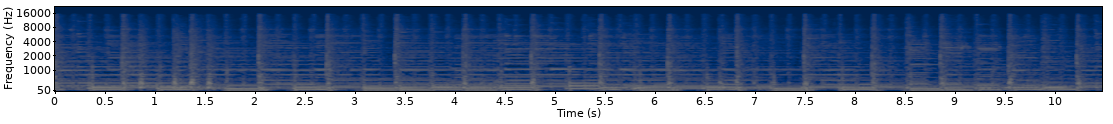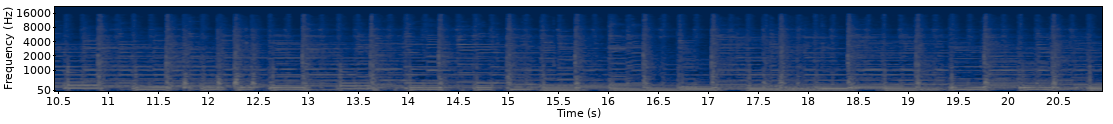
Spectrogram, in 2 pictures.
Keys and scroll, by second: 0.8 ctrl+v, 7.8 Escape, 10.0 Down, 16.3 ctrl+z, 17.2 Escape.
